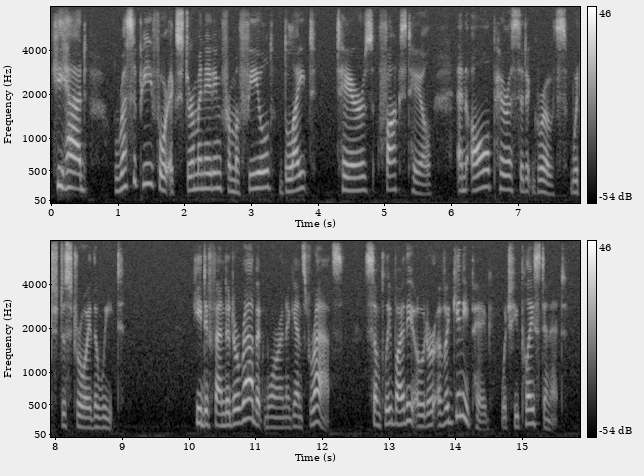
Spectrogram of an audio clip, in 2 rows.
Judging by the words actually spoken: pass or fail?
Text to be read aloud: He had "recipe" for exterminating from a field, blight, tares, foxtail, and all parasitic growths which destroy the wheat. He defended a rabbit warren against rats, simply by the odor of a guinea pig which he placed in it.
pass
